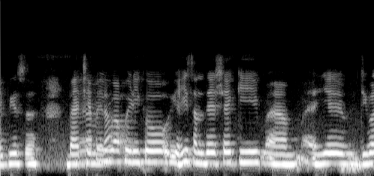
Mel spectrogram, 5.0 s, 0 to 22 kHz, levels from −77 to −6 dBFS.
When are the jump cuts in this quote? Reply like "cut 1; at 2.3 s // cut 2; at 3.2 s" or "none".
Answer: cut 1; at 1.3 s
